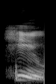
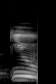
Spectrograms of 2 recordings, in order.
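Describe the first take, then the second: First: "কিউ" higher, starting with breathed kh; correct aspirated Q. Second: "কিউ" with an unaspirated k; common mispronunciation. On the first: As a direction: puff hard on the k of "কিউ". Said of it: "খ এর মতো উচ্চারণ". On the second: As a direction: say "কিউ" on a plain k. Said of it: "কিন্তু এটা শুদ্ধ উচ্চারণ হচ্ছে". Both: Shown as a demonstration.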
